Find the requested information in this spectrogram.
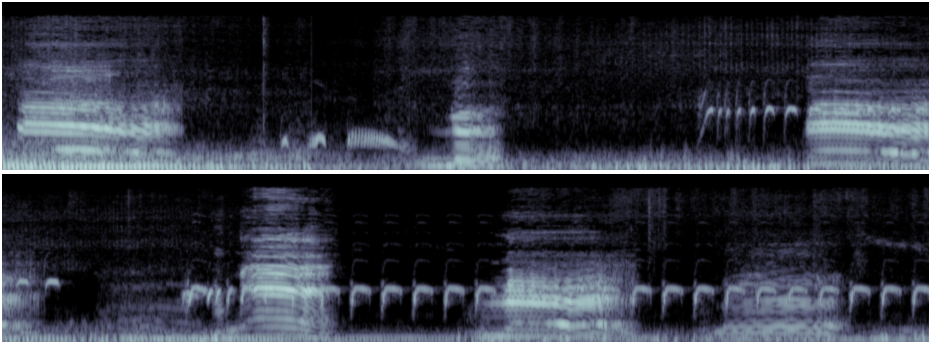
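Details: Several cows on a traditional village farm, walking toward green grass fields, moo in long, deep, rising-and-falling calls, with a quick series of high, repeated notes between them.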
